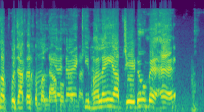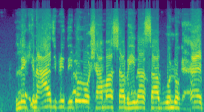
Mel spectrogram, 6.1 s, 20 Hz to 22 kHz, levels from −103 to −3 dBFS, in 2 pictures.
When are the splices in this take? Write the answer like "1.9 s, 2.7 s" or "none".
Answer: 1.1 s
